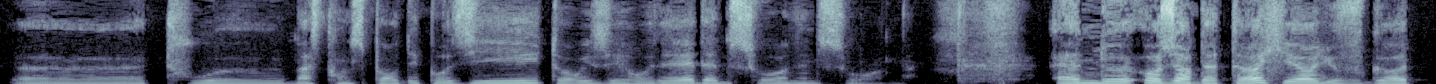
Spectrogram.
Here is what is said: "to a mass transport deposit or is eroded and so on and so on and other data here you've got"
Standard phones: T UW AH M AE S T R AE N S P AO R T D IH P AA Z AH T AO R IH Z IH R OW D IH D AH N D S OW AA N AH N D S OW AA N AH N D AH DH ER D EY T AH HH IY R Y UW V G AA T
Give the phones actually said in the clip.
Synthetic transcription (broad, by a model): T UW AH M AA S T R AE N S P AO R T D IH P AA Z AH T AO R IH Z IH R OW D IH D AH N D S OW AA N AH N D S OW AA N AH N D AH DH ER D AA T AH HH IY R Y UW V G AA T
